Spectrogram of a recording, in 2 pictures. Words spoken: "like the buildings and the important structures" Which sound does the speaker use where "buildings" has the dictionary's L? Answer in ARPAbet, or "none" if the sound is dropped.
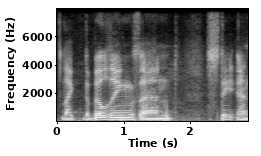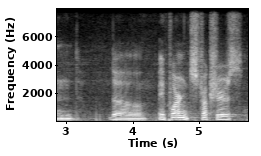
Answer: L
